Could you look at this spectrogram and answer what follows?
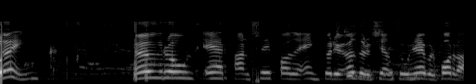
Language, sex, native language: Icelandic, other, Chinese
